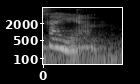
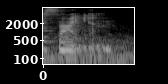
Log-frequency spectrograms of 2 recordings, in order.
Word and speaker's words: Cyan: and the name is Cyan, or Cyan. You can pronounce it either way, but I think the "an" sound makes it fit in with other girls' names and makes it sound very name-like, even though I don't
